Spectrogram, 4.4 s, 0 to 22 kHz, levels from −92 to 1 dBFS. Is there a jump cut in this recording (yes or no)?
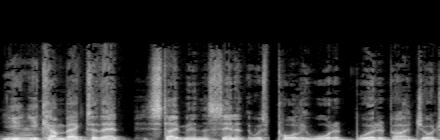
yes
